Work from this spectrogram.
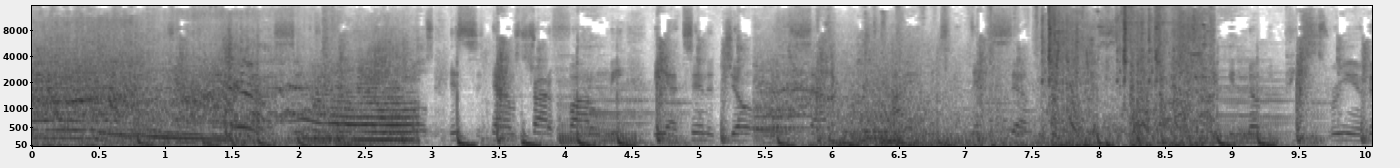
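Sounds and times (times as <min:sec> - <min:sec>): car engine revs dropping: 0:00.0 - 0:03.0
tyre skid noise: 0:00.0 - 0:03.0.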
